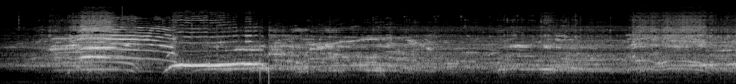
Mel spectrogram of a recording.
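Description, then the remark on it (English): A large outdoor crowd of protesters, many heavily armed, gathered in support of Cliven Bundy, yells and cheers continuously as a federal agent lets the Bundys have their cattle. Overlapping shouts and whoops rise and fall, fairly loud throughout. “Well, shortly after, the federal agent let the Bundys have their cattle, and you can hear the crowd's response.”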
